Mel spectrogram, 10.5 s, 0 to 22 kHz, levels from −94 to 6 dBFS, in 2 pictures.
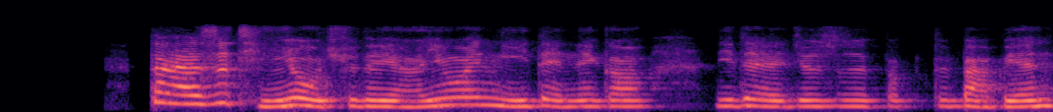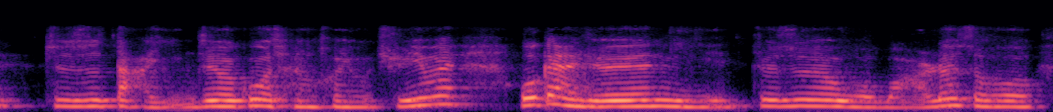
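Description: Speech carried over an Opus call path with audio limited to about 8 kHz, showing lost packets rebuilt from error correction: brief rough, noisy spots at 1.61 s and, longer, 6.63 to 6.81 s, where low-bitrate redundant copies replaced the missing audio.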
